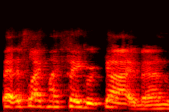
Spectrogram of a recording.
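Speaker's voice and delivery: put-on high-pitched British accent. Retelling what a martial artist friend said, in British accent. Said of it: "in this British accent".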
